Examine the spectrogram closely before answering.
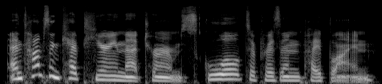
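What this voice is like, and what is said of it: Creaky vocal fry. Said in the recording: “hear the way that her voice kind of creaks on the word pipeline. That's vocal fry.”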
